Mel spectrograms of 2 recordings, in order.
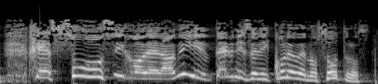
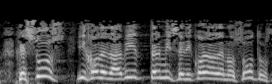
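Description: First: Gritos más insistentes. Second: High-pitched mock yelling; imitando gritos. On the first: Acted. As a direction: escalate into a frantic acted cry. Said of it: "se aceleraron más y". (gritando con desesperación fingida, muy agudo) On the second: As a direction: act out blind beggars calling for help, high and urgent. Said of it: "Y empiezan a gritar". (gritos imitados, muy agudos)

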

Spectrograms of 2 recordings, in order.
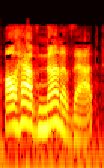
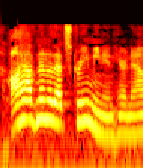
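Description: First: Loud, joking order to the wife; mock stern yell. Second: Higher, louder, shouting through laughter; laughing mock shout. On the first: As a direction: bark it out as a joke, no real anger. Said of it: "I was just kidding my wife". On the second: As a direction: yell it while cracking up at the joke. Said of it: "I'm laughing because".

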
